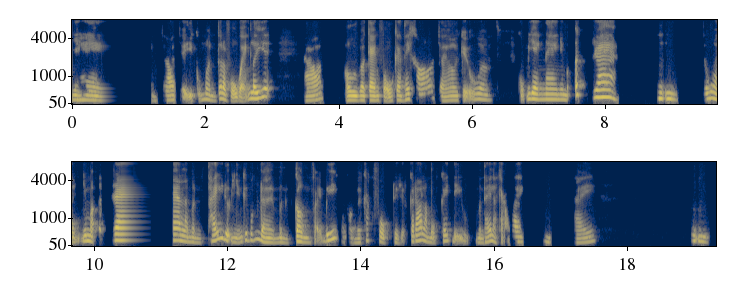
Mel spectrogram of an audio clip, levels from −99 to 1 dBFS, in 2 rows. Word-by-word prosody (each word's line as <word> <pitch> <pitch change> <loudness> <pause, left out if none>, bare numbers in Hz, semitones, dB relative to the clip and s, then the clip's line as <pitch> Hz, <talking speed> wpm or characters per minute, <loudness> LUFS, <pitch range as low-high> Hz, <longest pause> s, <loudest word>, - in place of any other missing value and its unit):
nhà 170 - +1
hàng 150 -3 -1 0.6
giùm 140 - -14
cho 160 0 +1
chị 320 0 -2
của - - -8
mình, 175 -5 -2
tức 210 - +3
là 195 - +6
phụ 125 -1 +3
quản 205 - +1
lý 215 +4 +6
ấy, 280 0 +1 0.5
đó, 160 +6 +1 0.3
ừ, 155 0 +5
và 155 - +4
càng 155 -1 +5
phụ 130 - +2
càng 160 -2 +1
thấy 185 - +2
khó. 185 - -1 0.3
Trời 140 - -1
ơi, 150 +1 0
kiểu, 195 - -2
ờ, 175 -3 -2 0.4
cũng - - -6
gian 185 -2 +5
nan, 185 - +2
nhưng 175 - 0
mà - - -4
ít 330 - +3 0.2
ra 255 0 +7 0.6
ừm, 210 -1 +2
ừm, 205 -2 +2 0.4
đúng 200 +3 +1
rồi, 200 - +3
nhưng 195 - +2
mà 195 - +2
ít 310 - -10
ra 220 0 +5 0.5
ra 215 -1 +5
là 190 - +2
mình 160 -4 -4
thấy 225 +9 +1
được - - +3
những 155 0 -3
cái 230 - -3
vấn 230 +4 -5
đề 155 -7 +2
mình 145 +1 -4
cần 165 -5 +4
phải - - -6
biết, 245 +9 0 0.2
cần - - -13
phải 145 - -6
khắc 205 0 -12
phục, 160 -4 -3
thì 145 - -5
được 130 - -12
cái 185 - -1
đó 205 +2 +3
là 210 - -1
một 165 0 -5
cái 195 +1 -3
điều - - -6
mình 145 -1 -6
thấy 170 +6 -1
là 195 - -3
khả - - -8
quan. 180 -1 -2 0.4
Ừm, 160 - -8 0.4
đấy. 155 +7 -6 1.4
Ừm, 200 -1 -5
ừm. 175 -3 -3
185 Hz, 230 wpm, -23 LUFS, 155-210 Hz, 1.4 s, ra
